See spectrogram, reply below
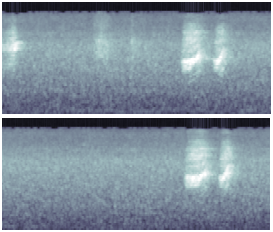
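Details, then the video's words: Azure-winged magpie fledglings perched side by side on a branch near the nest in Jirisan National Park, Korea, awaiting food from a parent; two short pairs of harsh, raspy calls, spaced about three seconds apart, over a quiet background hiss. "물까치의 육추"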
